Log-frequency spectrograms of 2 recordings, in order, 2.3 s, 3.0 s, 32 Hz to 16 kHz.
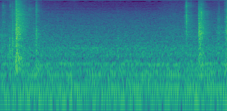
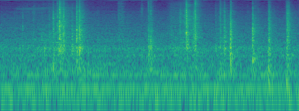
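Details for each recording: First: Panasonic PV-V4522 VCR: a few crisp clicks and short whirs as the mechanism takes a tape and lifts the lid. Normal cassette loading with a tape that works, unlike the ones it rejects. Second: Panasonic PV-V4522 VCR: irregular light plastic clicks and ticks as the loader hunts and never draws a certain tape in.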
